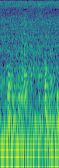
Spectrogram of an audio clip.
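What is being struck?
Nothing is struck.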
